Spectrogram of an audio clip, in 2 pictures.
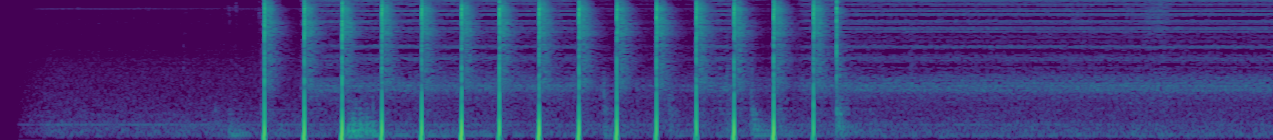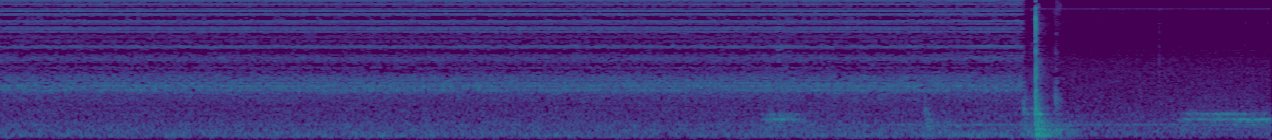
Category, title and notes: Sound effects > Objects / House appliances
Turning on a gas stove, leaving the flame for a bit and then turning it off
turn-on, cooker, stove, cook, cooking, gas-stove, kitchen, flame, burner, gas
